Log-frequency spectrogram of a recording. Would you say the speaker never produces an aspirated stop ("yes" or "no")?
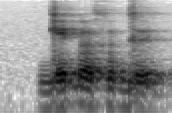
yes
